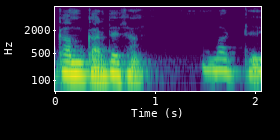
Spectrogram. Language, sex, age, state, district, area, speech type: Punjabi, male, 60+, Punjab, Amritsar, urban, spontaneous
